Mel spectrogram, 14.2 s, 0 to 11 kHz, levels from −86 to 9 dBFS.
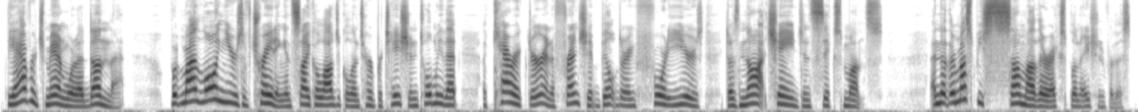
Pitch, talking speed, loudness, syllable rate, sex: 225 Hz, 185 wpm, -20 LUFS, 5.5 syllables/s, female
